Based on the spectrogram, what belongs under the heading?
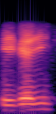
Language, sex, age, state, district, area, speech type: Punjabi, male, 30-45, Punjab, Fatehgarh Sahib, rural, conversation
